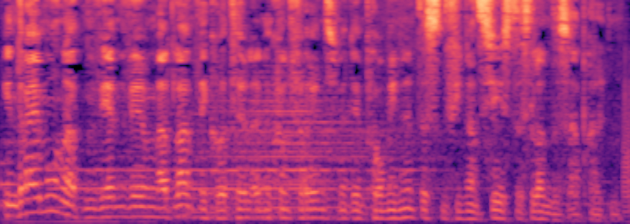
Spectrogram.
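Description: Radio drama: male actor as elder tycoon, low pitch, formal and commanding, music underneath. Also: lightly acted. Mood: businesslike. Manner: deliberate, formal, authoritative. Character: rich, businesslike elder financier, a father. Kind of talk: German radio drama acting, 1980s. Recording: music behind the voice.

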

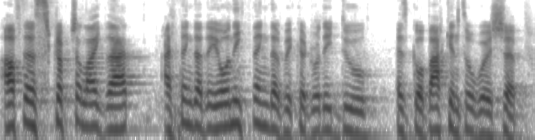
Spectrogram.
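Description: A middle-aged man preaching a sermon from a church pulpit mic, repeating key phrases slowly for emphasis. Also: on the high side, steady tone. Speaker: pastor. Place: church hall with stage curtains.

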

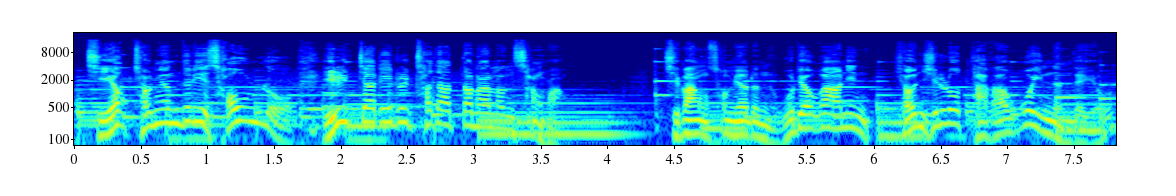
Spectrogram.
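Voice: medium pitch, normal speed. A TV feature narrator reading a playful, scripted voice-over. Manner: playful, lively delivery. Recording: music behind narration.

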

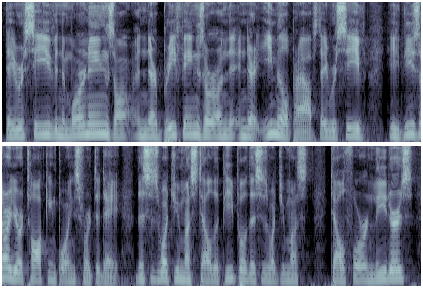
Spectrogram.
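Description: A man in his forties with a Dutch accent, hosting a political commentary podcast from a room at home on a boom-arm studio mic, ranting indignantly. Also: fairly quick, hardly any pauses, a little mellow. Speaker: podcast host.

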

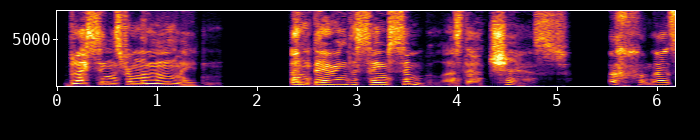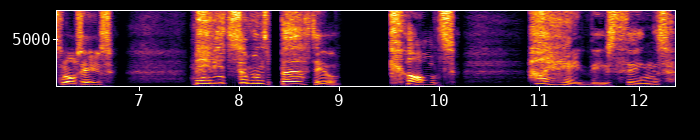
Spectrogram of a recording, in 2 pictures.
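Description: An actor playing a sardonic, flirtatious vampire elf rogue in a video game, with an arch, droll, theatrical delivery. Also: male voice, sits high, sing-song, takes it slowly, no echo, clean studio sound, heavily acted. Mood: arch, teasing. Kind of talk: video game character voice lines.

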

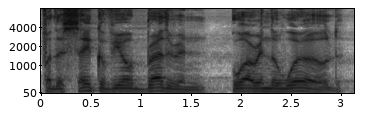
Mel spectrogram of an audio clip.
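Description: A man's voice: low-pitched, moderate pace, in a large hall. A man voicing the Son of God as a grave, reproachful divine judge in a scripture reading. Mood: solemn mercy.

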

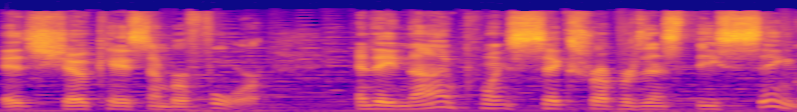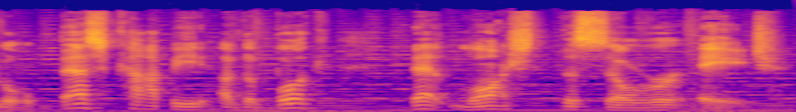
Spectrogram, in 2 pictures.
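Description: A man's voice: mid-range voice, expressive, a little slow, a bit bright, faint music behind. A man in his forties hosting a comic book collecting video, talking through scripted commentary with enthusiastic, playful asides. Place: indoor room with chandelier.

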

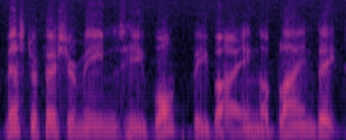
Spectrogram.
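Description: A man's voice: medium pitch, animated, a little slow. An American man reading scripted instructional narration in an emphatic manner, as the narrator of a training film. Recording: muffled, hissy 1950s film soundtrack.

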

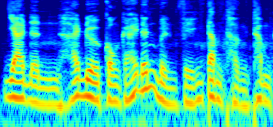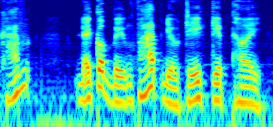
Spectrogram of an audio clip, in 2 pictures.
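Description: A man's voice: on the low side, big pitch swings, normal speed, slightly rough, dry recording. A man voicing a sober, authoritative middle-aged doctor in a cartoon, formal and explanatory. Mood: grave, explaining. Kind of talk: cartoon voice acting.

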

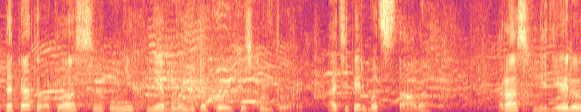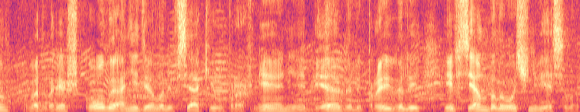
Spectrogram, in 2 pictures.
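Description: A man narrating a radio play as a dramatic storyteller, measured and expressive. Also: medium pitch, a crowd in the background, background noise.

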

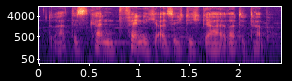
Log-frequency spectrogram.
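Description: A wronged wife in a crime drama. She is a controlled, bitter woman who questions with suspicion and hurt, with soft music underneath. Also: rumbling low, level tone, quick pace, reverberant. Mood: bitter, pleading. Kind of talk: dramatic dialogue acting.

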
